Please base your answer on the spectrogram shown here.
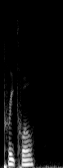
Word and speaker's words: prequel: the fleece vow so there are some that keep the evow such as prequel prefect precept and preempt all of those begin with with pre with e a long vow and but let's look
